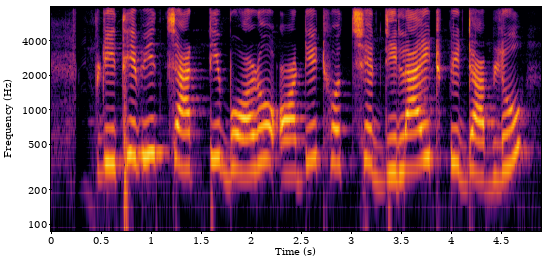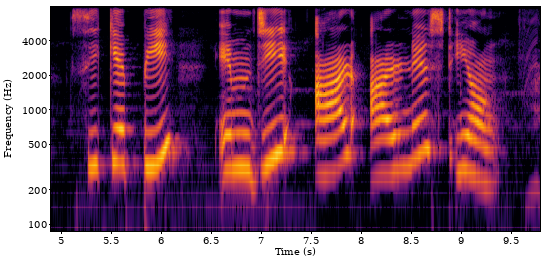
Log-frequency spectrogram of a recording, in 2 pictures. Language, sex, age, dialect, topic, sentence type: Bengali, female, 18-24, Northern/Varendri, banking, statement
